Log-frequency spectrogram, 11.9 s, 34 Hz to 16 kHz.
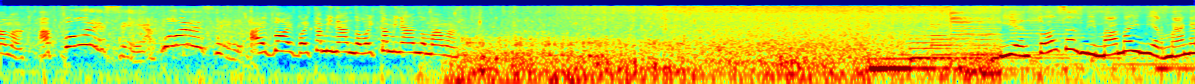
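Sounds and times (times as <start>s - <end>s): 
speech: 0.0s - 5.0s, 10.1s - 11.9s
steady heavy rain during a storm: 0.0s - 11.9s
thunder: 4.4s - 8.9s.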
